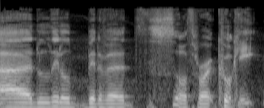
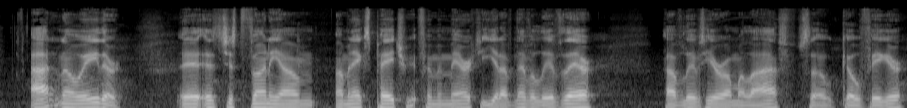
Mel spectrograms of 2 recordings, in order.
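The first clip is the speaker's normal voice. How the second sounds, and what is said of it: Put-on southern accent. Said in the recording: “For some reason, he has a southern accent.”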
